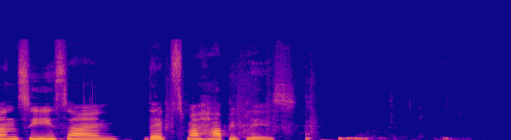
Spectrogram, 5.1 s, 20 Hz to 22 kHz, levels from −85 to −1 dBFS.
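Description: Listening to the speech recording, no technical problem stood out at any point.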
